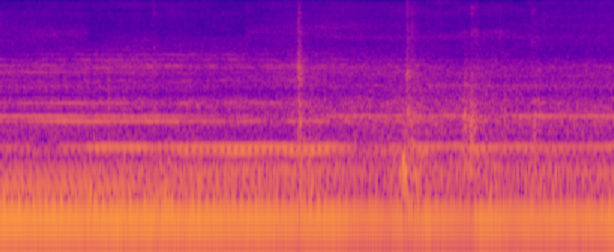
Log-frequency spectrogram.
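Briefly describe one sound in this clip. Metal tracks clank and bang on a trailer ramp.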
